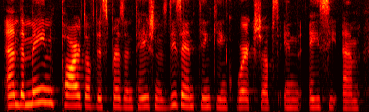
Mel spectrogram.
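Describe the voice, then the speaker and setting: Polish woman, conference speaker, higher-pitched, friendly rambling delivery with restarts. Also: normal speed. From Poland. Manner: chatty and apologetic, with frequent fillers and restarts. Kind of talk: live conference presentation. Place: conference room with a live audience. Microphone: handheld or stage microphone while moving around.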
